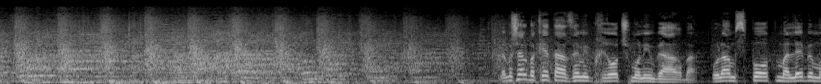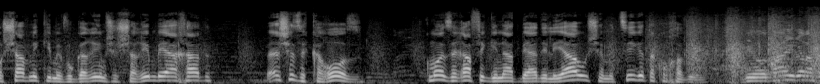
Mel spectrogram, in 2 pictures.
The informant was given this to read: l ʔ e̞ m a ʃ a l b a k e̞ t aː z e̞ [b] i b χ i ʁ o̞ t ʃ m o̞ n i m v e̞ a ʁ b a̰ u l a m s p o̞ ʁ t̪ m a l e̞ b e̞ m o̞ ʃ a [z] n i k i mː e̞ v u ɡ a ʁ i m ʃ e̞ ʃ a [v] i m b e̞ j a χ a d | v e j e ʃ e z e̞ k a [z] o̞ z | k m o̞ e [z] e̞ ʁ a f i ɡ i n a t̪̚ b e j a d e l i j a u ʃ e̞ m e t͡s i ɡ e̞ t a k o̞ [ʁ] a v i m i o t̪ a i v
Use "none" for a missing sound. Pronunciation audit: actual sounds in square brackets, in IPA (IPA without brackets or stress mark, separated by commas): m, v, ʁ, ʁ, z, χ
